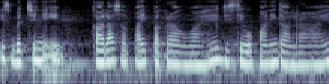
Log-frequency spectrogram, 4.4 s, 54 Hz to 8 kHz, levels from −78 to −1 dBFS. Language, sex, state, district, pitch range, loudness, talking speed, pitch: Hindi, female, Arunachal Pradesh, Papum Pare, 185-205 Hz, -16 LUFS, 215 wpm, 195 Hz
